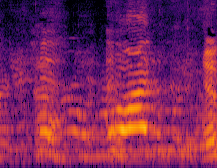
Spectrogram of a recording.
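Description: Overlapping voices chattering, with one louder exclamation about a second in.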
